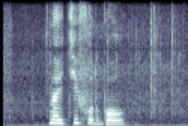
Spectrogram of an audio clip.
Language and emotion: Russian, neutral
